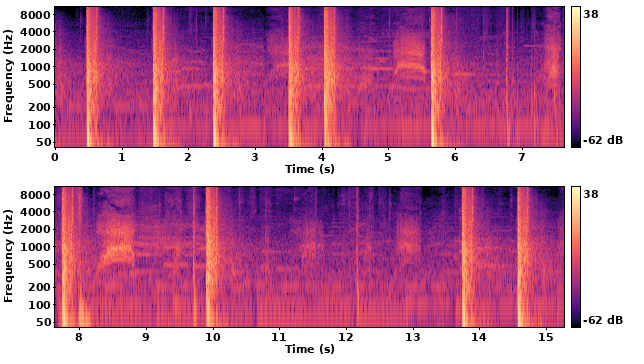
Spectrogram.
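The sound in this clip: Gunfire from a zombie shooting video game rings out as many loud, sharp cracks at uneven intervals, with quieter stretches between some of the shots.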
